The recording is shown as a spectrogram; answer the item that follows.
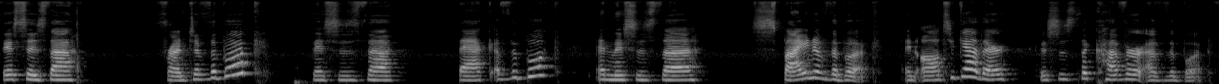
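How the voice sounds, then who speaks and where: A woman teacher reading a picture book aloud to young children in an animated, instructive way, asking questions as she goes. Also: mid-range voice. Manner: instructive, questioning, slow deliberate phrasing.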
